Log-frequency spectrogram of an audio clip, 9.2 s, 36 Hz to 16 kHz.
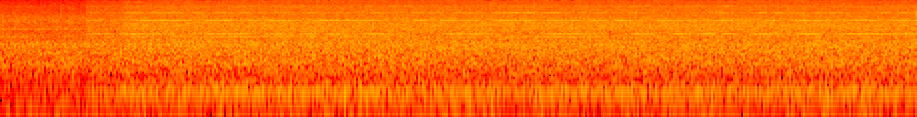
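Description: A Fokker F28 jet in a flight simulator game produces a steady, loud engine roar blended with rushing wind noise and a constant low drone. The sound runs unbroken throughout and grows slightly fuller after the first second.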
